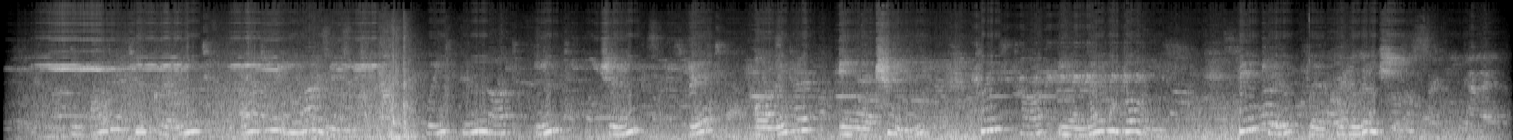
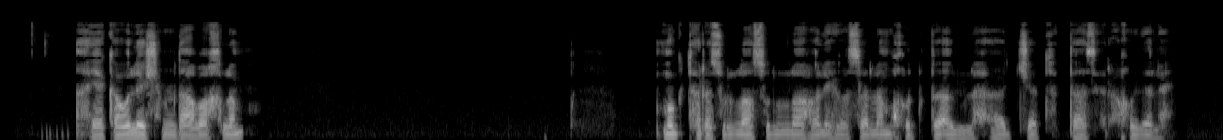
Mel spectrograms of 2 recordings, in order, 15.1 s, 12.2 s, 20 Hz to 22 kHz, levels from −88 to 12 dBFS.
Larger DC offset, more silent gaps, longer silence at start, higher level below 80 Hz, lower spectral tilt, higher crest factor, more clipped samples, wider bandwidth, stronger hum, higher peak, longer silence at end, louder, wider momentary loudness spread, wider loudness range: neither; neither; second, 0.1 s vs 0.75 s; first, -24 dBFS vs -64 dBFS; first, -7 dB/octave vs -3.5 dB/octave; second, 10 dB vs 22 dB; neither; first, 16 kHz vs 11.5 kHz; neither; first, 0 dBFS vs -10 dBFS; second, 0.05 s vs 0.55 s; first, -11 LUFS vs -29 LUFS; second, 9 LU vs 12 LU; second, 2 LU vs 7 LU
